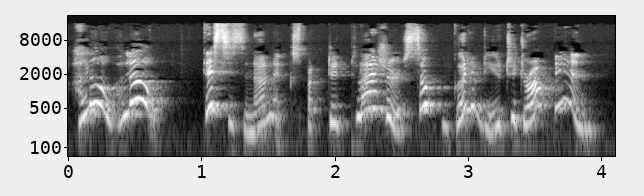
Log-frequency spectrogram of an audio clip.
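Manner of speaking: high, loud, gushing welcome; excitable little bat greeting guests; really excited. A narrator's reading. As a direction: squeal hello, then rush on delightedly. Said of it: "he got really excited".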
